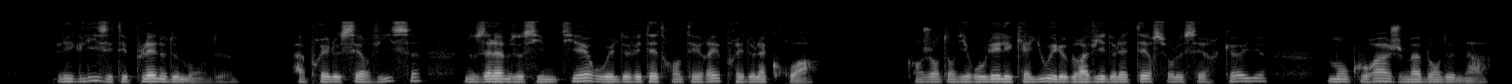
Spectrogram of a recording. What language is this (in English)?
French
